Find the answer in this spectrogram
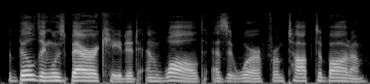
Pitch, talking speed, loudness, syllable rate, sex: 155 Hz, 210 wpm, -19 LUFS, 5.8 syllables/s, female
